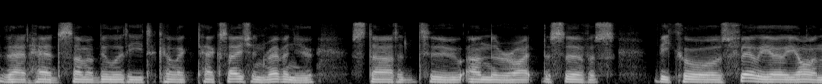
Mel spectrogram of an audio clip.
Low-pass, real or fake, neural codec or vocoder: 7.2 kHz; real; none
